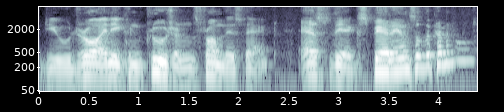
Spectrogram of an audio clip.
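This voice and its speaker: An actor playing a formal, probing coroner with an English accent, questioning witnesses deliberately in a radio drama. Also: male voice, mid-range voice, very animated, close to an everyday voice. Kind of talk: radio drama courtroom acting.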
